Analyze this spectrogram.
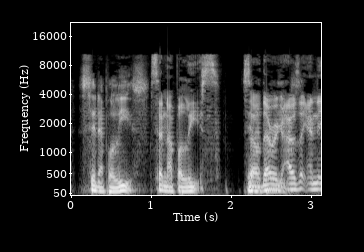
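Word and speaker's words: Cinépolis: I got to stop you there because we've been mispronouncing it for all these years, and so I saw a commercial, and it's Cinepolis.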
